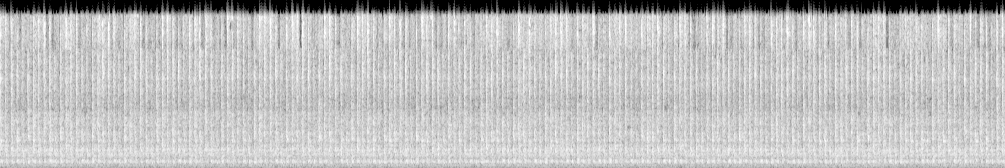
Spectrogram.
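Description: Sharp ticking knock about three to four times a second over a steady idle, clear above the engine hum; source undetermined.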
